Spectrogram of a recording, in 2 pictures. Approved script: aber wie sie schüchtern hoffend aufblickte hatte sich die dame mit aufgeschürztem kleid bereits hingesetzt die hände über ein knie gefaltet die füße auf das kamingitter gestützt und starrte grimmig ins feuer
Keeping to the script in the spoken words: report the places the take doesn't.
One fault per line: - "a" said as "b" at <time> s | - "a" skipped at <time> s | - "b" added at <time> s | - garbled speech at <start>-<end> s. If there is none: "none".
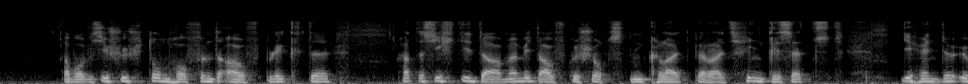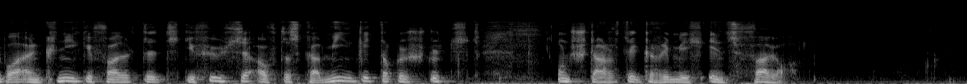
none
